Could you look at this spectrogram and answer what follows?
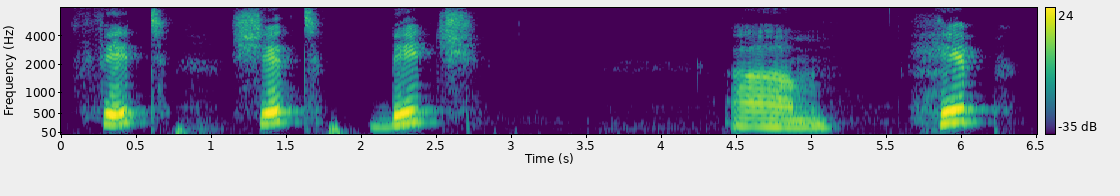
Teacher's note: Então, onde está escrito um I sozinho vai ser curto, vai puxar para esse E de elefante.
